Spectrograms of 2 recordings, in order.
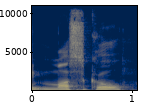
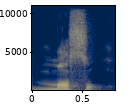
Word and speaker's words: muscle: So that C is silent. Some people say muscle. Whoa, whoa, whoa. That is very wrong because that C does not have a K sound. It is muscle.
